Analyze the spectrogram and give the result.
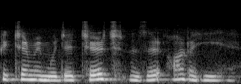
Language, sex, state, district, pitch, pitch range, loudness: Hindi, female, Arunachal Pradesh, Lower Dibang Valley, 205 Hz, 190-230 Hz, -16 LUFS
